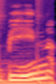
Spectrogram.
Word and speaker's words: bin: I pronounce it the way that I just did, with the vowel in sit. Saying bean, ugh.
